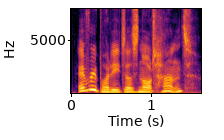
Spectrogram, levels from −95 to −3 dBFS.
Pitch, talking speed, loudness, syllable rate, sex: 220 Hz, 185 wpm, -15 LUFS, 5.8 syllables/s, female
